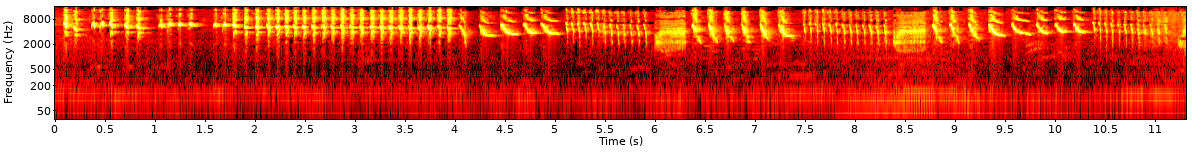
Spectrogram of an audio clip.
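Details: Long-tailed shrike, known in Indonesia as cendet or pentet, in strong breeding condition, pours out varied high song: fast buzzy trills, then loops of squeaky rising-falling notes in quick series, broken by brief harsh bursts, over a low background hum.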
